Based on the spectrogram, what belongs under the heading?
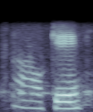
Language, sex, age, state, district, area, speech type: Malayalam, female, 45-60, Kerala, Pathanamthitta, rural, conversation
